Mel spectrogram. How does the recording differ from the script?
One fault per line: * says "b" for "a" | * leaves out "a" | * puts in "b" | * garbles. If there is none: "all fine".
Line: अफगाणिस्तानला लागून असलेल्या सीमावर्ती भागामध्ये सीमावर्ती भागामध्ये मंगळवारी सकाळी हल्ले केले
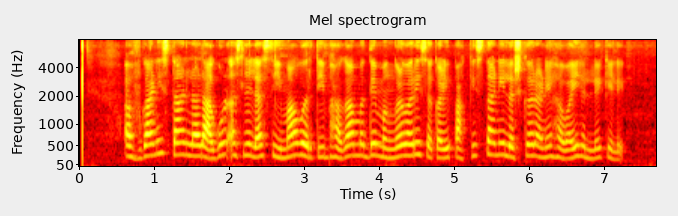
* says "मंगळवारी सकाळी पाकिस्तानी लष्कराने हवाई" for "सीमावर्ती भागामध्ये मंगळवारी सकाळी"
